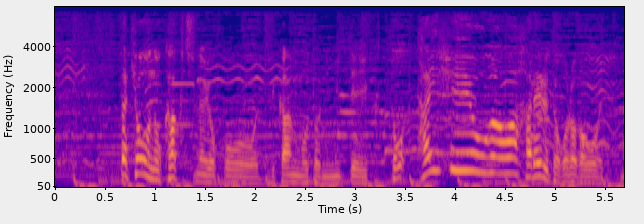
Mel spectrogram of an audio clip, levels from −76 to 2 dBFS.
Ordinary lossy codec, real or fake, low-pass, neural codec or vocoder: none; real; 7.2 kHz; none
